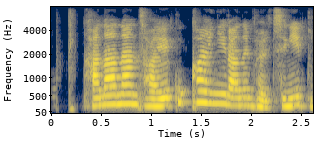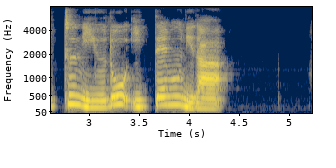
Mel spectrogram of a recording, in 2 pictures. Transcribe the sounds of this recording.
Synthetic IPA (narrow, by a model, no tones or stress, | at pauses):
kananɦant͡ɕae̞kʰokʰaiɲiɾanɯnpjʌɭt͡ɕʰiŋiputʰɯnijudoʔit͈e̞muɲida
